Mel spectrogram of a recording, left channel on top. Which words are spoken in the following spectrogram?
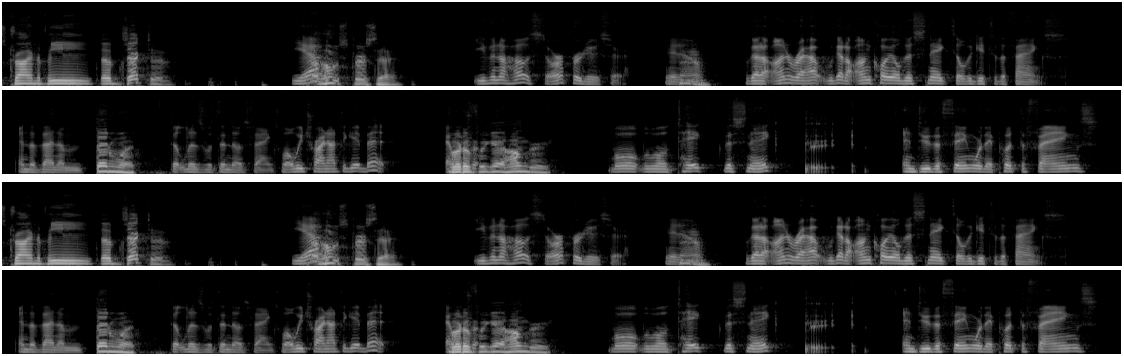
trying to be objective. Yeah. A host, per se. Even a host or a producer, We got to uncoil this snake till we get to the fangs and the venom. Then what? That lives within those fangs. Well, we try not to get bit. And what if we get hungry? We'll take the snake and do the thing where they put the fangs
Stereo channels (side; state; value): left; noise; hiss, 26 dB below the sound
